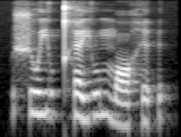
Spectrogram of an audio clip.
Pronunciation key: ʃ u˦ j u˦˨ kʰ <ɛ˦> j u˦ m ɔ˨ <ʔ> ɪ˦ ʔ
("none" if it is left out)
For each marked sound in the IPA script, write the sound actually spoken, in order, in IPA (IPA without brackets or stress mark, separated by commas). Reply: ɛ˦˨, h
